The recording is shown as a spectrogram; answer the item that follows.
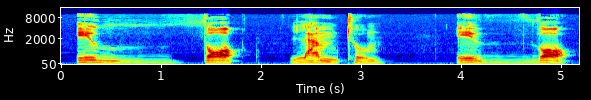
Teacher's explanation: So we ignore the dhal completely, join directly to the dha.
